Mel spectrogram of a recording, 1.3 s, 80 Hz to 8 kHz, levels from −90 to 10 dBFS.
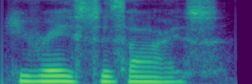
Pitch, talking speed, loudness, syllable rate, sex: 180 Hz, 190 wpm, -17 LUFS, 4.8 syllables/s, female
